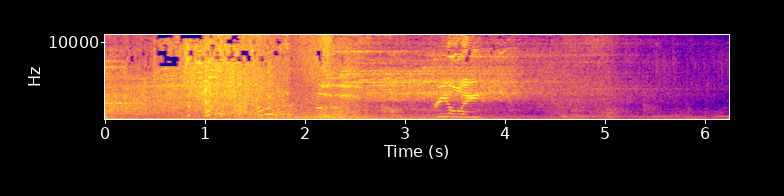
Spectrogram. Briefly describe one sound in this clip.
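A deep, booming explosion rumbles and slowly fades.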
